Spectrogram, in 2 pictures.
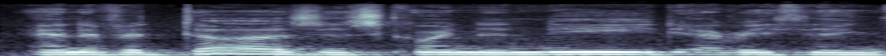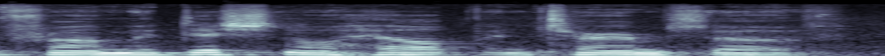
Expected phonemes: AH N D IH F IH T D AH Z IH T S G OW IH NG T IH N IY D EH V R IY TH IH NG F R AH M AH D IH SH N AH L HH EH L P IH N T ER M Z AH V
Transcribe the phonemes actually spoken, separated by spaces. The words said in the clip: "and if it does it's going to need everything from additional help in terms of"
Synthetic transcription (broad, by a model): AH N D IH F IH T D AH Z IH T S G OW IH NG T IH N IY D EH V R IY TH IH NG F R AH M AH D IH SH N L HH EH L P IH N T ER M Z AH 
